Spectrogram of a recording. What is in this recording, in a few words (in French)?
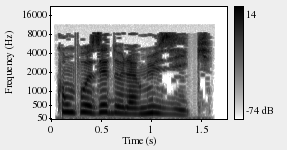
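"composer de la musique", French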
